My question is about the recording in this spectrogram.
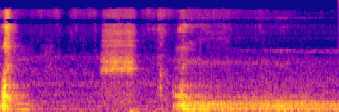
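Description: Dog growling low and steady at horses passing outside the window, with one sharp bark-like sound at the start; the growl breaks off and starts again about two seconds in.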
